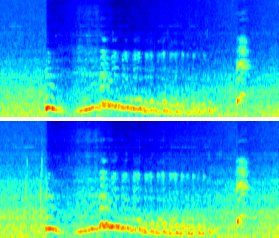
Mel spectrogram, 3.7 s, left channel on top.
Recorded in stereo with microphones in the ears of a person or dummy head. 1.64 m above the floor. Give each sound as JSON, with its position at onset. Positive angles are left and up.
{"t": 0.6, "sound": "laughter", "side_deg": -40, "distance_m": 1.9}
